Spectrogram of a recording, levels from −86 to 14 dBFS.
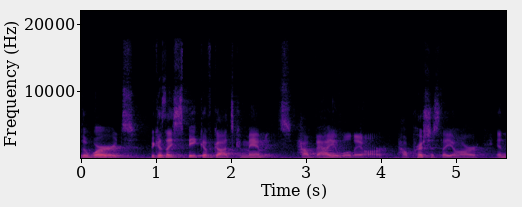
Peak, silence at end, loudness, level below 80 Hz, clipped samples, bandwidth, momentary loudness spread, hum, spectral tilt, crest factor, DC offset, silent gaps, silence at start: -20 dBFS; 0 s; -40 LUFS; -64 dBFS; under 0.1%; 18 kHz; 13 LU; none; -4.5 dB/octave; 20 dB; under 0.1%; none; 0 s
